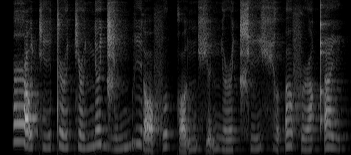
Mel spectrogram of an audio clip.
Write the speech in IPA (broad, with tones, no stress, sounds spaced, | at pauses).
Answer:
ʕ ɔ̰˥˧ c i˨˦ t ə˞˨˦ c ə˞˨˦ ɲ ɾ ə˥˧ d͡ʑ ʊ˨˦ ɲ b i˥˧ ɾ ɔ̰˧˩ f ʊ˥˧ k ɔ̰˨˦ ɲ ç ə̰˨˦ ɲ ə˞˨˦ t͡ɕʰ i˨˦ ç ʊ˨˦ ʔ ʌ˥˧ f ə˞˨˦ qʼ i˥˧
